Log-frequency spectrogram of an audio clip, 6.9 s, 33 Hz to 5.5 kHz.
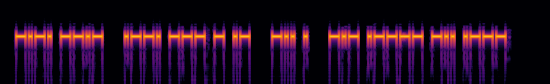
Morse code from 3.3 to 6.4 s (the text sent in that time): DE K1DJ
